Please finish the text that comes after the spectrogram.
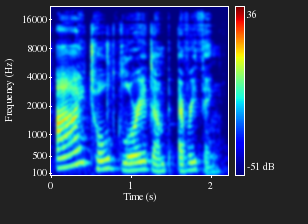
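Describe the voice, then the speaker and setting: Lively woman reading a storybook. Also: normal speed, a little hiss or hum. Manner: expressive, lively pitch. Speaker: teacher reading aloud. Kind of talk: storybook read-aloud narration.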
